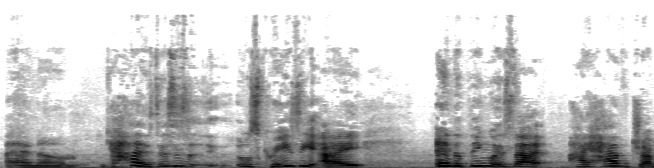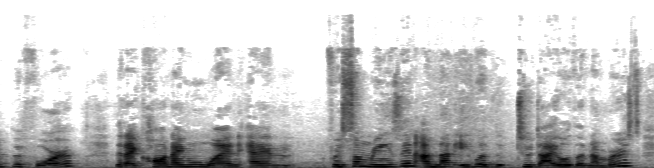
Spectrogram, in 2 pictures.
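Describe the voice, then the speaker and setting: A woman's voice: high voice, expressive, takes it slowly, a bit bright, a little hiss or hum. A woman casually telling a personal story in a vlog, earnest and full of "um" and "you know".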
